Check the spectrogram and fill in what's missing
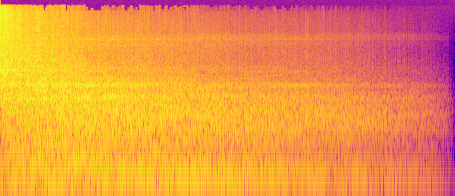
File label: shock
